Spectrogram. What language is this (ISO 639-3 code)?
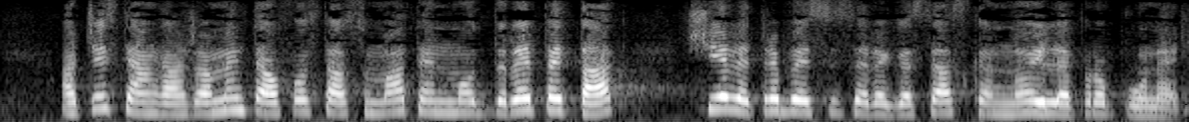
ron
